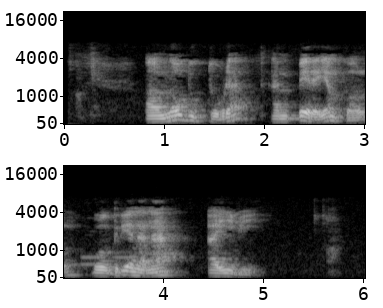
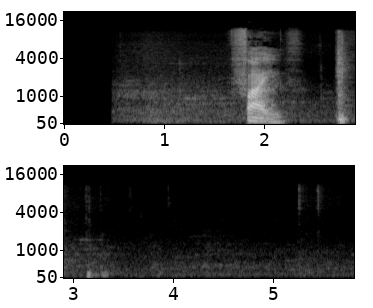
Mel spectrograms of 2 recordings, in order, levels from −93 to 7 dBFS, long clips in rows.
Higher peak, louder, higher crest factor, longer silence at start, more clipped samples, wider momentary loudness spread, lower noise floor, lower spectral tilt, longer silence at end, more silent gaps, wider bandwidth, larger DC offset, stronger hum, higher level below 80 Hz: second, -6 dBFS vs -2 dBFS; second, -25 LUFS vs -22 LUFS; about the same, 22 dB vs 26 dB; second, 0.25 s vs 1.7 s; neither; second, 15 LU vs 30 LU; first, -70 dBFS vs -66 dBFS; about the same, -5.5 dB/octave vs -4.5 dB/octave; second, 1.1 s vs 2.65 s; neither; second, 6.8 kHz vs 12.5 kHz; neither; neither; about the same, -68 dBFS vs -64 dBFS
